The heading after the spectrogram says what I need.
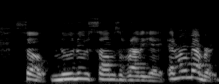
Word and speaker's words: réveillés: So nous nous sommes réveillés. And remember, these e's and s's do not affect the pronunciation.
